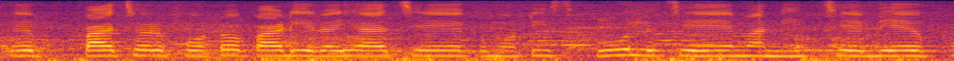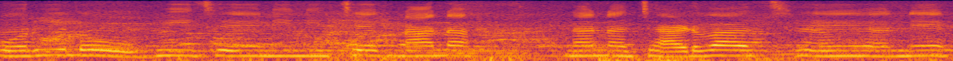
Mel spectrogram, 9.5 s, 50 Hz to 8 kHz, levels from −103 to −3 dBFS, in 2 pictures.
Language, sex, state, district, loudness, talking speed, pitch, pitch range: Gujarati, female, Gujarat, Gandhinagar, -18 LUFS, 155 wpm, 225 Hz, 220-230 Hz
